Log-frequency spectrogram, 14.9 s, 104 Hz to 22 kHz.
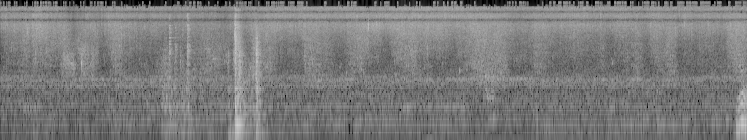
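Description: Water runs steadily from the tap into an old 70-year-old bathtub and drains away, a continuous soft rushing with a few splashes and knocks, fairly faint throughout.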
